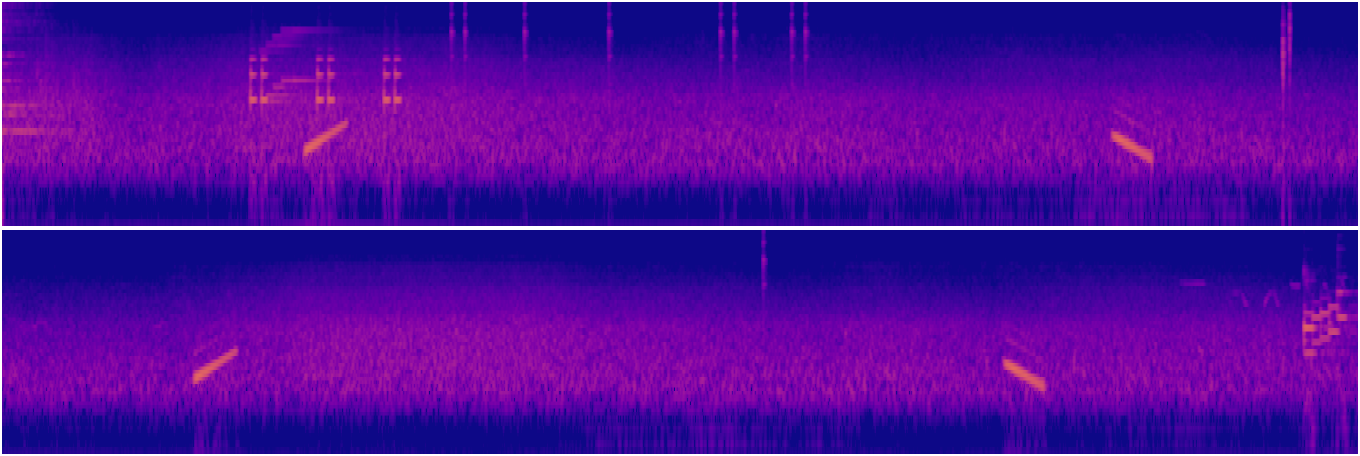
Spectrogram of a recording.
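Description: A soft breeze blows steadily outdoors.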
